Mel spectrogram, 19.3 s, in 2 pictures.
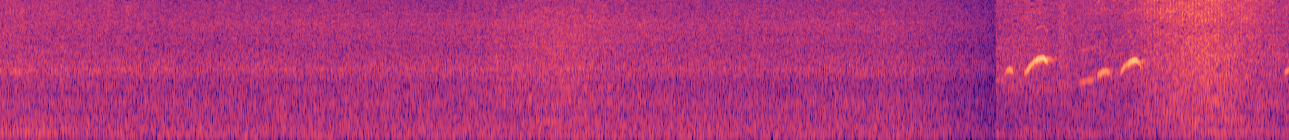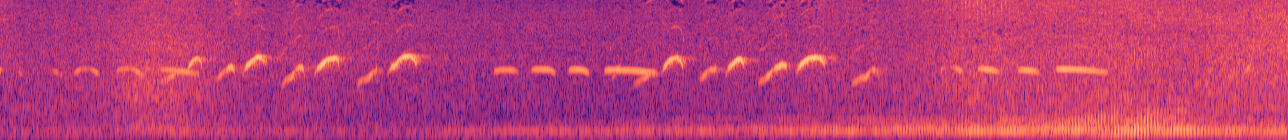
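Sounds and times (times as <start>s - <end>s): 
bird whistling and chirping: 7.5s - 19.3s.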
